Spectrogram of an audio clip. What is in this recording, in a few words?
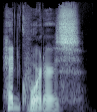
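"headquarters", English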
